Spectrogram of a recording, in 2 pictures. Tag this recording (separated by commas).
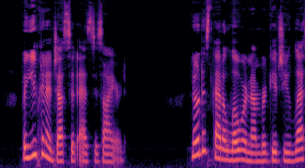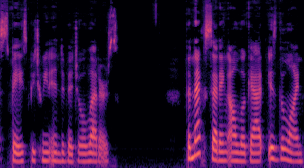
Speech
